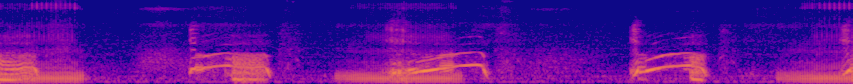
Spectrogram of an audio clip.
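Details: Several French Bulldogs snoring in their sleep. Low, rattling breaths alternate with squeaky, rising nasal whistles, about five breaths spaced a second or so apart.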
